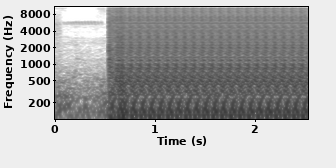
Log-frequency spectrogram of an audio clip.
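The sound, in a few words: enemy turret firing at the player in video game Empyrion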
